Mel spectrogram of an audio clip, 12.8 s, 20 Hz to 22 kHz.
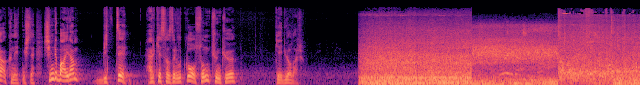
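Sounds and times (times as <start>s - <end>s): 
speech: 0.0s - 4.8s, 5.5s - 6.1s
heavy road traffic of mostly small cars: 7.2s - 12.7s.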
